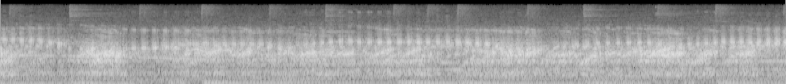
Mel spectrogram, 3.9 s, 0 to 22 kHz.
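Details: A dense chorus of frogs, possibly toads, at a forest lake near Unterstürmig, Germany, on 30 May 2023 in early summer, croaking together in a steady rattling din with no pause.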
